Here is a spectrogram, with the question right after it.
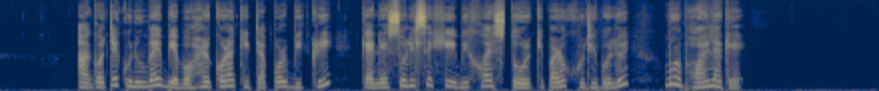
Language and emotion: Assamese, fearful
